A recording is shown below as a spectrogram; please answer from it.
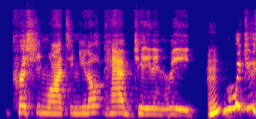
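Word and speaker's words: Jayden Reed: But it's like you guys just lost Jaden Reed.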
